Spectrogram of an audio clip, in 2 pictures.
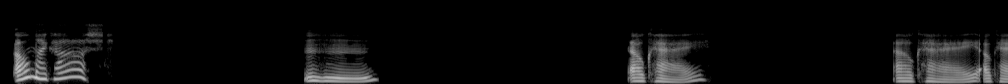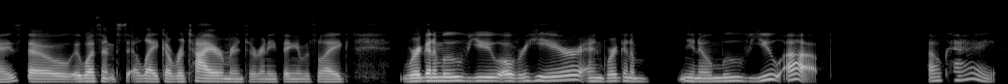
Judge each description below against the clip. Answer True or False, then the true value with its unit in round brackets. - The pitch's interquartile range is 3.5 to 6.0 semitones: True (4.1 semitones)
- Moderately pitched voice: True (150 Hz)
